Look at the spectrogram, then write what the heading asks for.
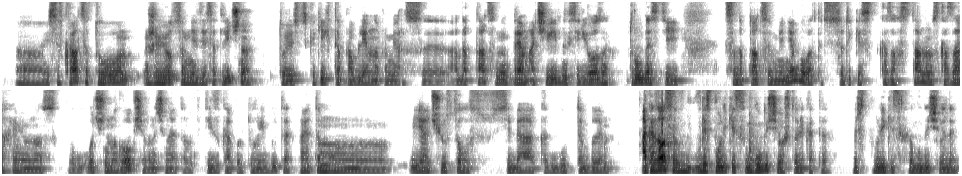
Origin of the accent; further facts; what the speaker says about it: Sakha Republic, Russia; moved away as an adult; now in Almaty, Kazakhstan; я не казах, я сахар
